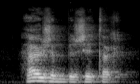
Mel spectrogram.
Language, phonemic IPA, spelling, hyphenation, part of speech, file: Dutch, /ˈɦœy̯.zə(n).bəˌzɪ.tər/, huizenbezitter, hui‧zen‧be‧zit‧ter, noun, Nl-huizenbezitter.ogg
- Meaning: homeowner, particularly one who owns more than one house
